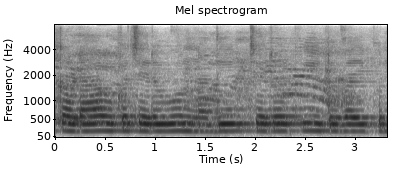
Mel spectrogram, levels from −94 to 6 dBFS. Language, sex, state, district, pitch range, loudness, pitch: Telugu, female, Andhra Pradesh, Annamaya, 185-195 Hz, -14 LUFS, 190 Hz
